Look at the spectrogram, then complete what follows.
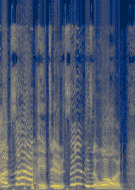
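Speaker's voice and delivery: high, swooping squeaked voice. Retelling how an award winner sounded: squeaky pimply voice guy from The Simpsons. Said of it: "sounded like the squeaky, pimply voice guy from The Simpsons".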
